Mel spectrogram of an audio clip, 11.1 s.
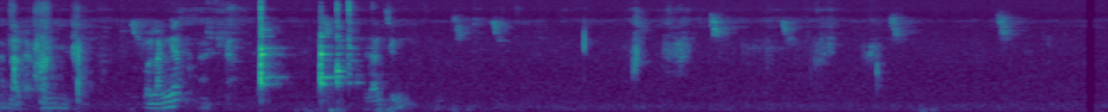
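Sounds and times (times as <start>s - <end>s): faint bird chirps: 3.6s - 9.3s, 9.9s - 10.7s.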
